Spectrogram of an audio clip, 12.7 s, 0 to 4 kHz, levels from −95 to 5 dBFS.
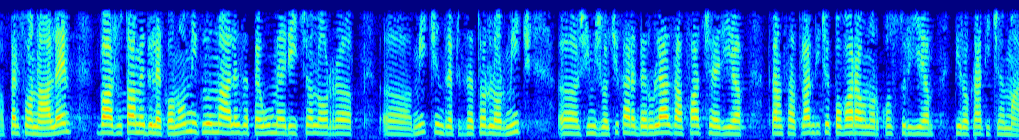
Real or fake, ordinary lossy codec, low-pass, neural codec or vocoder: real; none; 3.6 kHz; none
